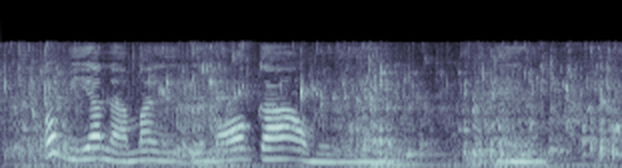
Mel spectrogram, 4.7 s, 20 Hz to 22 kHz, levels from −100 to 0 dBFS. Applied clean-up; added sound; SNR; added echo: none; Bathtub (filling or washing); 5 dB; none.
